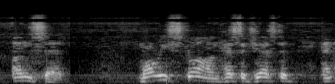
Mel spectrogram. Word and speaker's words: UNCED: in rio de janeiro the acronym unced stands for the united nations committee for environment and development it is pronounced unsaid maurice strong has suggested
